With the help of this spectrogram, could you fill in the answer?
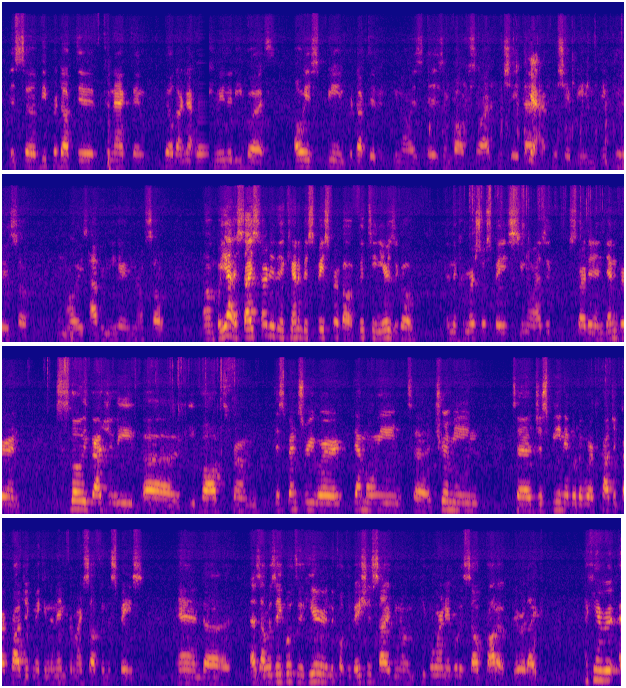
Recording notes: Live from Shisha Leafa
